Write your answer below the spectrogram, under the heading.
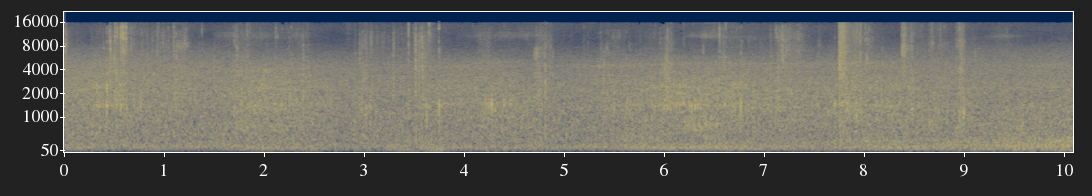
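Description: Storm wind and rain: a steady rushing noise on the microphone, with scattered light clicks.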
